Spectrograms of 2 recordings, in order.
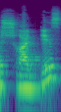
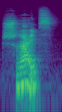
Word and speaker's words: schreib's: Então, não é schreib es, nem kann es, mas sim schreib's, kann's.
